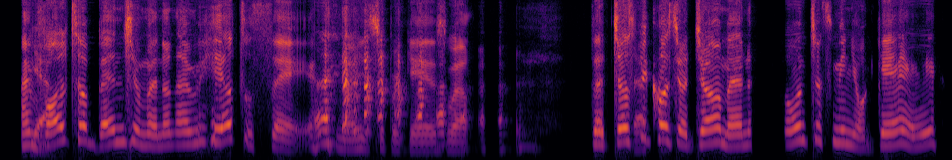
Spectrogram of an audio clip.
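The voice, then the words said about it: Campy put-on German accent. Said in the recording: “in a German accent ... doing a German accent automatically goes into like super camp”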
